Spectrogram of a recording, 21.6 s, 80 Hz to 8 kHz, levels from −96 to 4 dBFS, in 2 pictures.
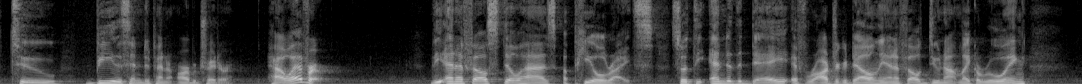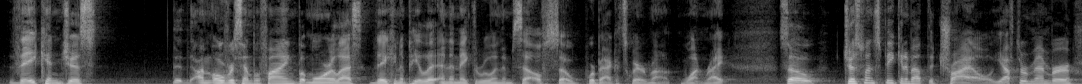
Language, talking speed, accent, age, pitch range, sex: English, 185 wpm, American, 30-49, 105-150 Hz, male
